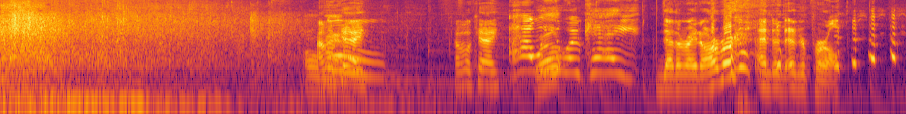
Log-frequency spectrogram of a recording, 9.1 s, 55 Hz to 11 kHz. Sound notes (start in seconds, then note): 0.0 many explosions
